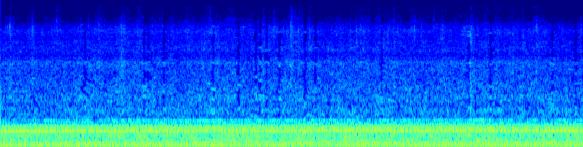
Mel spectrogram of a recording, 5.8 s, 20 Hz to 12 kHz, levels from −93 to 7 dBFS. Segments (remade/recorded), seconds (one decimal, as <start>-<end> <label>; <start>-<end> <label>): 0.0-5.8 recorded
